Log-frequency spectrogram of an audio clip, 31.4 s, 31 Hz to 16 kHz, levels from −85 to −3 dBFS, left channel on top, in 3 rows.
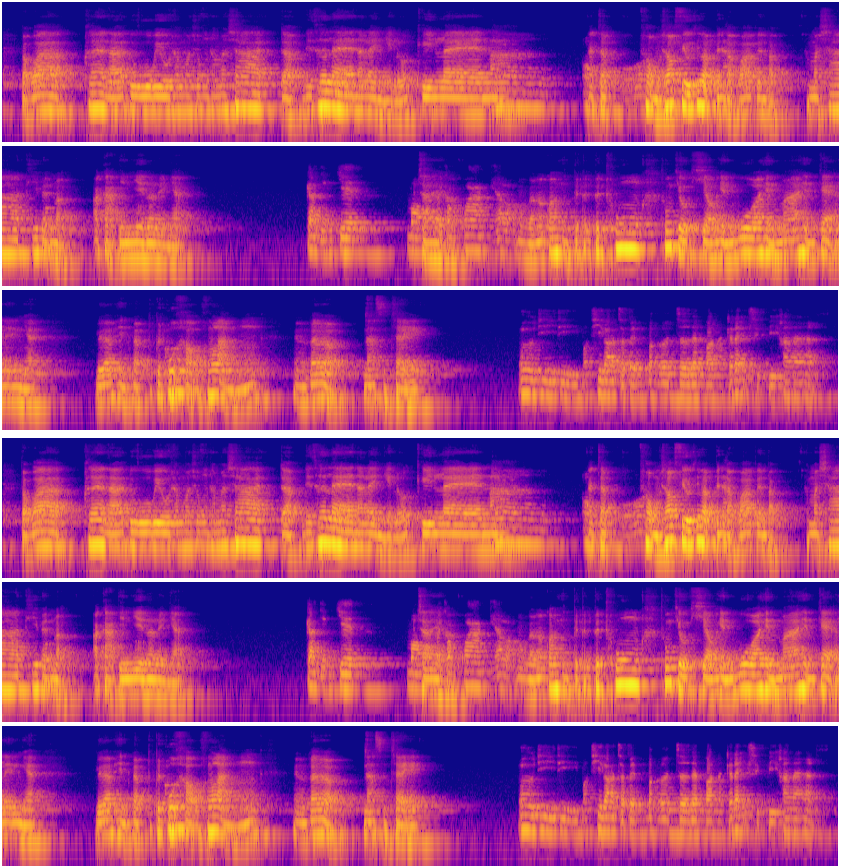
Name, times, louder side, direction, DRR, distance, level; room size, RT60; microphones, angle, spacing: voice 1, 0.2-0.7 1.0-6.2 7.3-7.6 8.0-9.7 10.1-11.2 11.6-12.7 15.7-16.1 16.9-21.4 22.1-24.1 24.6-25.1 25.4-26.1, right 1 dB, 55° right, 1 dB, 1.0 m, -19 dB
voice 2, 6.1-6.9 7.3-8.1 8.8-9.1 11.0-11.1 14.3-15.1 15.5-17.0 23.0-23.5 27.4-31.1, right 1 dB, 70° right, 4 dB, 1.4 m, -26 dB
19.5 x 9.5 x 2.6 m, 1.0 s
head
